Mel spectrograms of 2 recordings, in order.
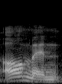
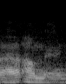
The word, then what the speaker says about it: Amun: Now, Amen is the pronunciation that the Hebrews give it, and some scholars agree to use that pronunciation. Amun is the pronunciation given to it by one of the old European scholars, Plutarch.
